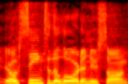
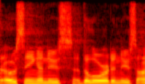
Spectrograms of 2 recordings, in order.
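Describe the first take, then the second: First: It is read with lively excitement. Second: It is read flatly, without excitement.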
